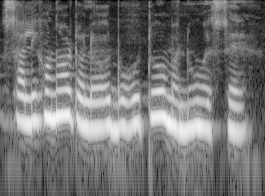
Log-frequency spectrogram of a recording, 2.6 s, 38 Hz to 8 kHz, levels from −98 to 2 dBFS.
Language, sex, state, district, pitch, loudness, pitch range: Assamese, female, Assam, Kamrup Metropolitan, 265 Hz, -11 LUFS, 245-310 Hz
